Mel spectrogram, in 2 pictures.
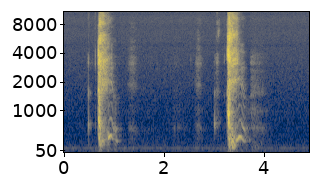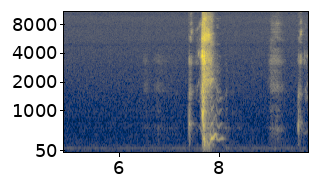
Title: cold sneezes with a some nose blowing at the end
